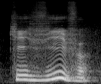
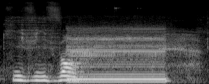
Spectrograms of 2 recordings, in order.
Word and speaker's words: qui vivent: j'ai rendez-vous dans un sous-sol avec des fous qui vivent la guitare à la main du soir au matin alors ici tu as plusieurs choses intéressantes qui vivent alors ne prononce jamais qui vivant quand tu as un verbe et quand il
